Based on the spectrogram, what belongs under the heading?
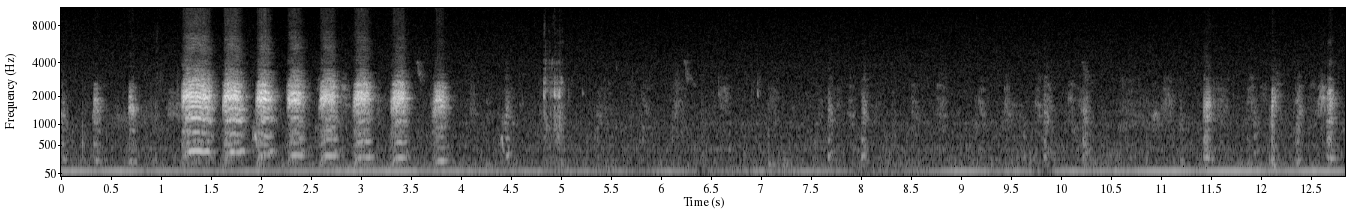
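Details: Red-billed teal calling indoors: a loud burst of about seven harsh, evenly spaced quacks in quick succession, then softer scattered quacks and clucks over a steady low electrical hum.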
